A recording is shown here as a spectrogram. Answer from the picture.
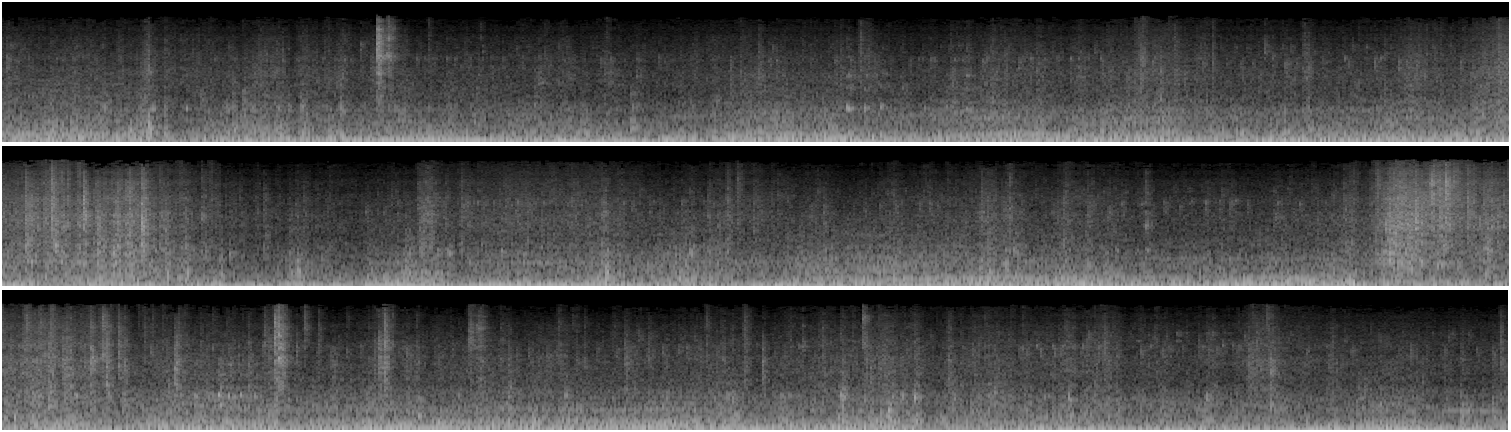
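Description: Subaru Impreza WRX STI's turbocharged flat-four engine pulling hard from inside the cabin, its pitch rising and falling with throttle and gear changes as the car slides through a dirt rallycross course. Twice, partway through, a brief loud rush of noise cuts across the engine.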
